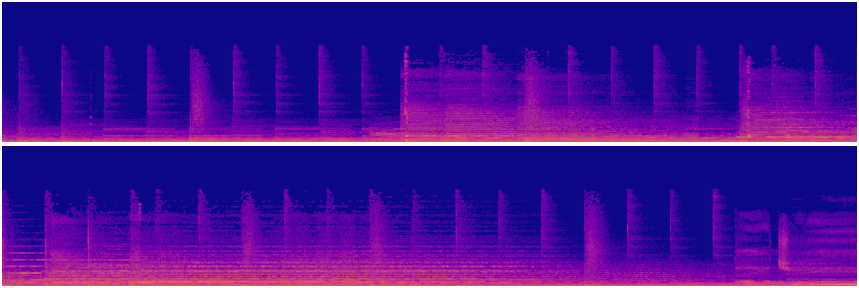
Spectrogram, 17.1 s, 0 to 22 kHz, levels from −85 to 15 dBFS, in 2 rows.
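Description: Damaged data in a compressed stream hits five times: a brief blip at 0.88 s, then 4.01–4.06, 7.43–7.48, 9.89–9.93 and 15.85–15.89 s. Corrupted bytes trip the decoder, which loses sync and hunts for the next frame header, leaving short glitches in the audio.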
